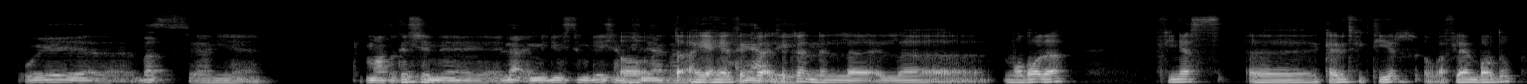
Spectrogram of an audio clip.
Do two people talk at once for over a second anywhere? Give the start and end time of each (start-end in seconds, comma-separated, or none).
6.2-8.0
